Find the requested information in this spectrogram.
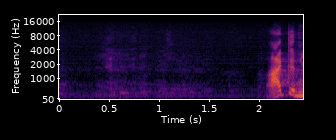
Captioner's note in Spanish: congregantes riendo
